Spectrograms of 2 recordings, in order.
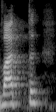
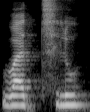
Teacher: ابھی جیسے یہاں تا ہے تو ہم وت نہیں پڑھیں گے، تا کی آواز کو تھ کی آواز میں بدل دیں گے، جیسے وتلو، جیسے اردو میں نہیں بولتے ہاتھ تو جو ساؤنڈ بنتی ہے تھ، وہ والی یہاں ساؤنڈ آئے گی۔ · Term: کمزور آواز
